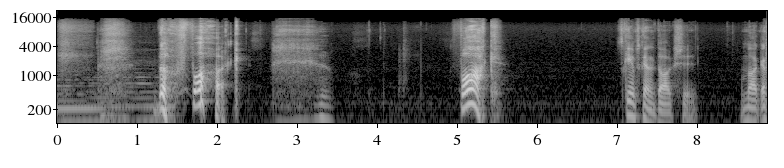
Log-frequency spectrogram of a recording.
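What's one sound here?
A man talks with animation into a close microphone, in bursts.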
